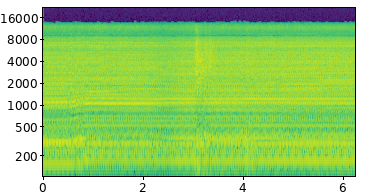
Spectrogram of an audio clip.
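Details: Deutz V8 diesel injection pump from a MAN KAT truck that had lost power (50 km/h max), cleaned and run on a diesel specialist's test bench; steady busy chatter like a running V8, even pitch, no knocks; normal injection pump operation.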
